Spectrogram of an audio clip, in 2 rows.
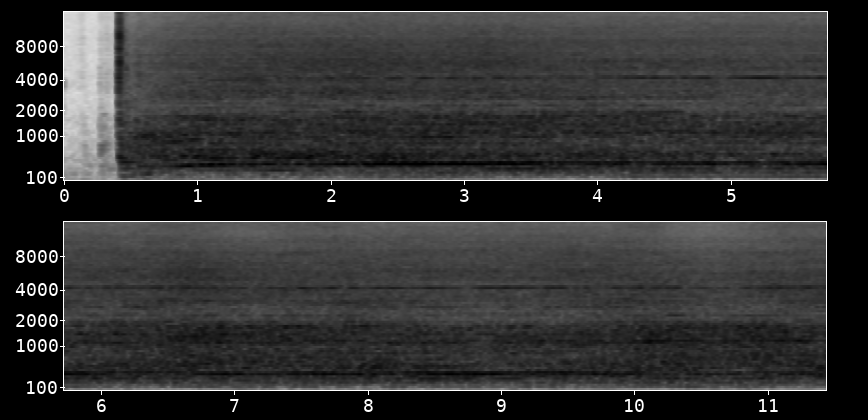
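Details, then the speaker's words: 1997 Hoover Futura (Dimension) U5213-930 upright vacuum after repairs (replaced damaged fan, broken wheel axle, worn brush roll); switches on to a loud steady high-pitched scream holding even, running normally. "let's go ahead and turn this cleaner on and demo it for you guys so you can hear it and all it's screaming overly loud hoover"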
